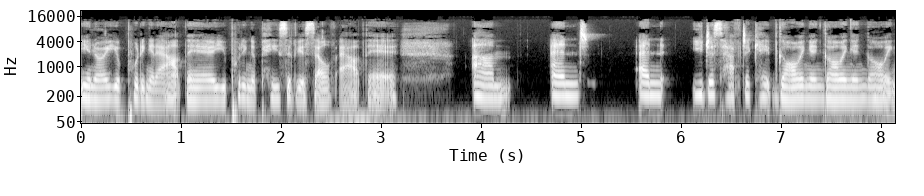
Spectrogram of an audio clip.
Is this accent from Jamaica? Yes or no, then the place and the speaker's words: no; Australia; also born or lived in Calgary, Alberta, Canada; I'm Australian born, but we lived in Canada for three years yes. and we lived in Calgary in Alberta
